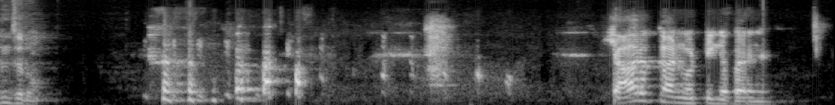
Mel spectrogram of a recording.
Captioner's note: laughs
